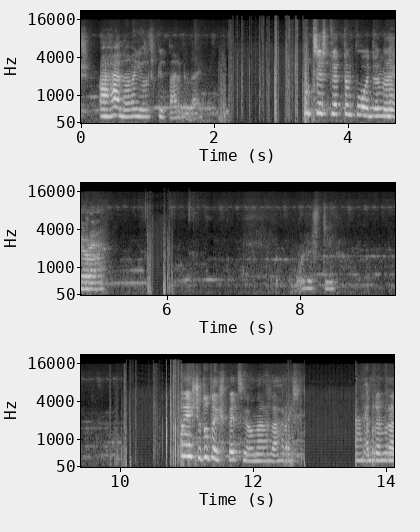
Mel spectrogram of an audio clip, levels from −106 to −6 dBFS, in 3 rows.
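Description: Short concealed packet loss at 0.73 to 0.77 s: about 20 ms of audio failed to arrive, and the receiver bridged the gap by extending the preceding sound for roughly 17 ms before blending back. It comes through as a brief smear or wobble.

Intermittent contact from 2.06 to 3.50 s: a loose connection opens for 1.13 s. The sound drops out with crackle at each edge, and only faint hiss, sometimes with mains buzz, remains while the contact is open.

Short concealed packet loss recurs at 4.17 to 4.21 s and 5.53 to 5.57 s, each a 20 ms hole patched with continued sound and heard as a small wobble.

Intermittent contact from 5.70 to 6.08 s: a 0.27 s open-circuit dropout with crackly edges.

Burst of packet loss at 6.63 to 6.71 s: 60 ms of audio is missing. Concealment holds the last sound for about 55 ms and fades it, so it becomes a sustained buzz or a dying hiss. Playback then resumes further along, and the part in between is lost.

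Short concealed packet loss at 9.19 to 9.22 s, with only about 12 ms filled, gives another quick wobble.

Intermittent contact from 9.85 to 11.16 s: the line is open for 0.82 s, with crackle, then silence carrying residual hiss.

Short concealed packet loss at 12.12 to 12.16 s smears the sound briefly.

Intermittent contact from 12.47 to 13.84 s: a final dropout of 0.77 s with the same crackling edges and underlying hiss.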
